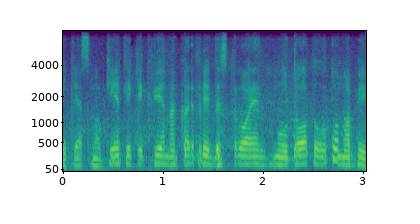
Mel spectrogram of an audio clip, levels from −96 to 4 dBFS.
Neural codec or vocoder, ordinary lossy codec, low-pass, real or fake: codec, 16 kHz in and 24 kHz out, 0.6 kbps, FireRedTTS-2 codec; Opus, 24 kbps; 7.2 kHz; fake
